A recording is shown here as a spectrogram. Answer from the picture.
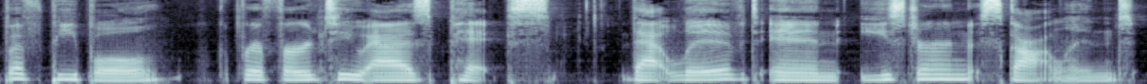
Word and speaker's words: Pict: And that's how I looked it up on Google how to pronounce it. And it is Pict.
